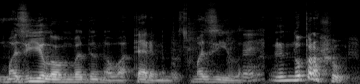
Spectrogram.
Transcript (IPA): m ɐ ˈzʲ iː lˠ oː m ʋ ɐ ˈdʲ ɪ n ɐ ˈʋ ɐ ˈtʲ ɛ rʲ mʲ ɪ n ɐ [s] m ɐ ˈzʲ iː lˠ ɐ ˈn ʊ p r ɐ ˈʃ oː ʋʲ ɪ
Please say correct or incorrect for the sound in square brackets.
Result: correct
